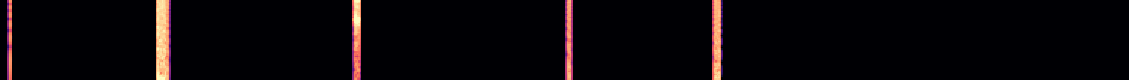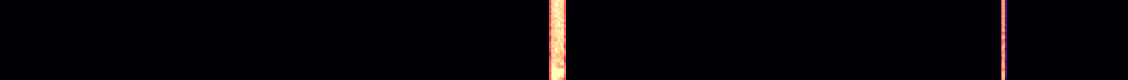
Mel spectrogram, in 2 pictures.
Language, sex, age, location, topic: Swahili, female, 25-35, Nakuru, health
